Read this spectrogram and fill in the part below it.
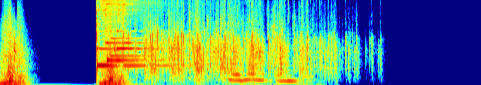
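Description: A cheerful electronic victory fanfare plays.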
